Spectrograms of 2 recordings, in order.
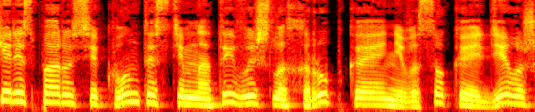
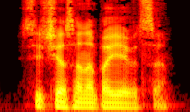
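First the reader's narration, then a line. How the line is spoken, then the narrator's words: Muttered. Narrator (Russian): пробормотал Кортес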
